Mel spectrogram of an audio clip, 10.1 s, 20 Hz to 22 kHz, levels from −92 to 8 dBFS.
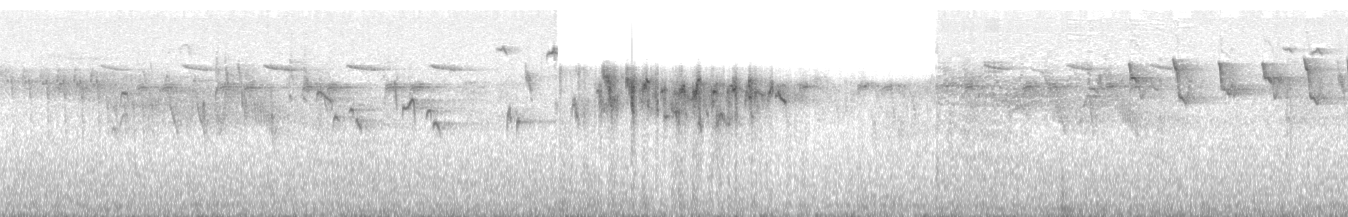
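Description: From 4.18 s to 9.81 s the audio shows a call bitrate drop. It turns rough and muffled, worst for about 1.6 s, which fits the encoder falling from roughly 64 kbps to about 7 kbps. On a spectrogram, content above 6 kHz vanishes and the top edge drops from near 20 kHz to near 6 kHz.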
